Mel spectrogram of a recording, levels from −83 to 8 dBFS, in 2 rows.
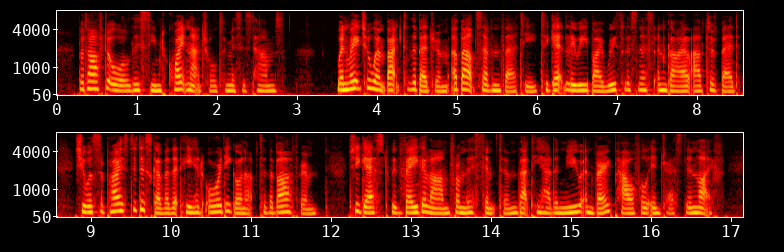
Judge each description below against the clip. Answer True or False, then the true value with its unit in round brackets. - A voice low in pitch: False (195 Hz)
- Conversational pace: False (215 wpm)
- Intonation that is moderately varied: True (3.2 semitones)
